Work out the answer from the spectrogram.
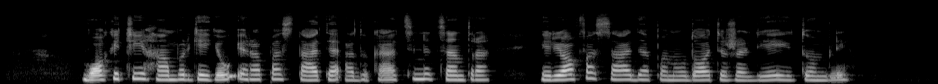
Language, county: Lithuanian, Tauragė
